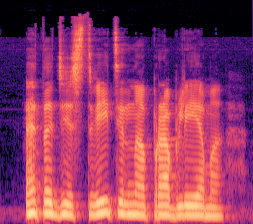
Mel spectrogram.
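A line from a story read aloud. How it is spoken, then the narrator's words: Laughing. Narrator (Russian): засмеялась Людмила Федоровна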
